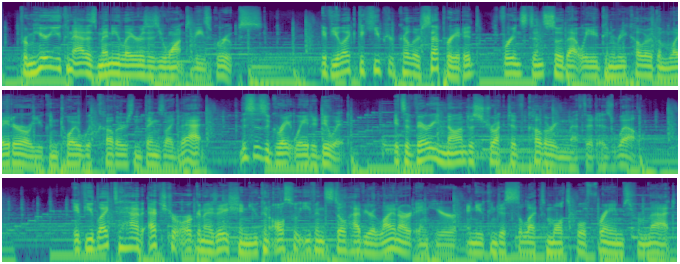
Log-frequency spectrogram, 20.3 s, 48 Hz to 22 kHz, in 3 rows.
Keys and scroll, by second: 6.5 ,, 6.7 ., 7.8 ., 9.0 ., 10.2 alt+Delete, 10.6 alt+Delete, 10.9 alt+Delete, 11.0 ., 11.1 alt+Delete, 11.2 ., 11.5 alt+Delete, 11.6 ., 11.7 alt+Delete, 12.0 alt+Delete, 13.9 Delete, 14.7 ., 15.0 ., 15.5 Delete, 16.5 Delete, 17.0 ., 17.4 Delete, 18.0 ., 18.5 Delete, 18.7 Delete, 19.1 ., 20.0 /, 20.1 ..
